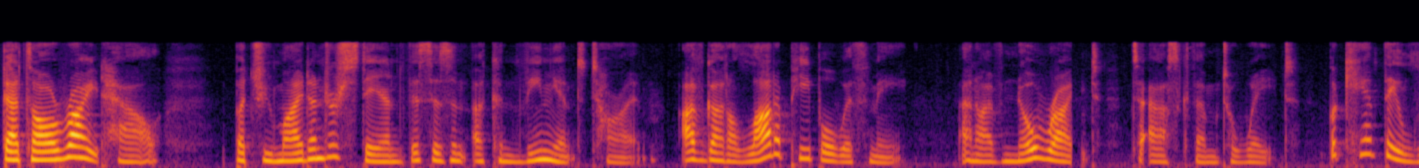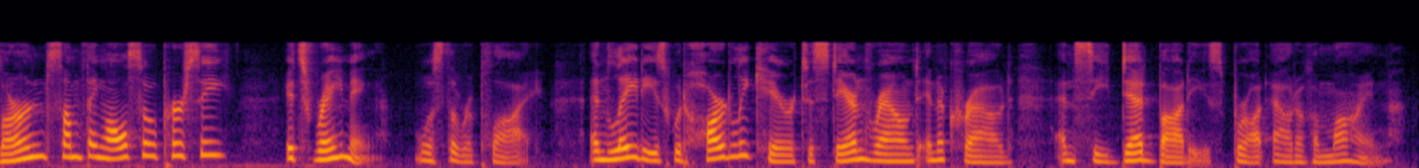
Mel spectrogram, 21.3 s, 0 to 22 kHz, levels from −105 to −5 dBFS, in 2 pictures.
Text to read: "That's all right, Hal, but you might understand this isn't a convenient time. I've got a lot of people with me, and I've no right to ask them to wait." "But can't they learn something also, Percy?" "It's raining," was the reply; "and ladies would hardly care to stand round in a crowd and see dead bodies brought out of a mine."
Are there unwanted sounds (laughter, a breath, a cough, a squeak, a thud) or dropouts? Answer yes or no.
yes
